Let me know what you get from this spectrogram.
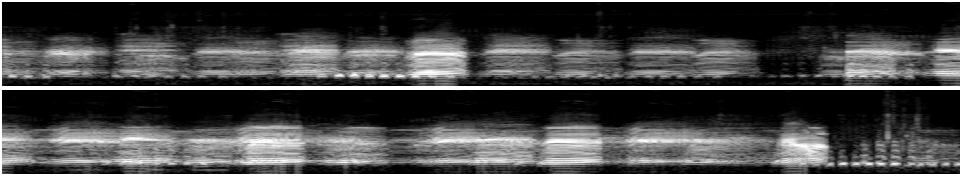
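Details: Yellow-coloured Indian bullfrogs in a steady chorus of loud, buzzy, harmonic croaks, bursts following each other closely, with one short lull near the middle before the calling resumes.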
